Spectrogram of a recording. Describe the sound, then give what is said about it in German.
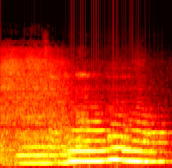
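Someone clumsily attempts to blow an alphorn properly, producing a low, wavering note that lurches up in pitch partway through and wobbles unsteadily for a few seconds, loud. “Dieses Blasen, das ist der klägliche Versuch von Alexander Tauscher, richtig zu blasen”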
